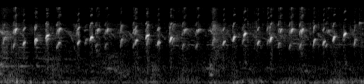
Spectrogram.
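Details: Energetic European goldfinch chatter aimed at stimulating males through the moult: evenly paced, high, clear chirps repeating quickly in a rhythmic, twittering run.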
